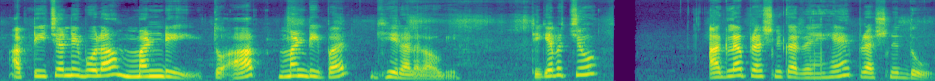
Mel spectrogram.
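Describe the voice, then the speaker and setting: A woman teacher walking young pupils through a worksheet lesson, patiently repeating words slowly and asking them to listen closely. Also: on the high side, darkish tone, muffled recording.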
